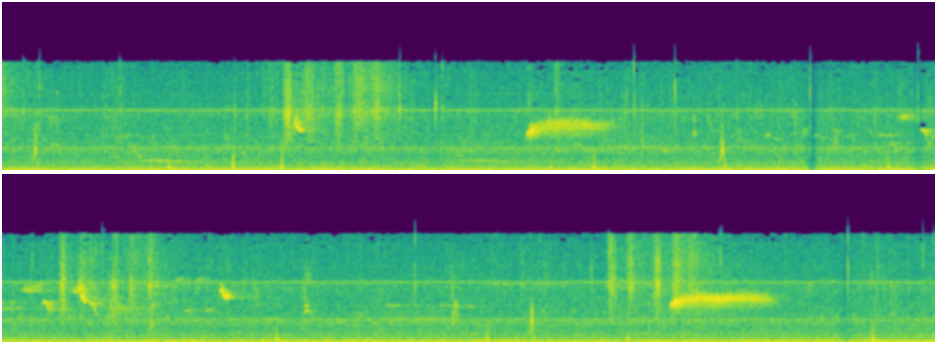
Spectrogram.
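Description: Wild birds calling around a seed patch: scattered short chirps and ticks, a few soft curved call notes, and two harsh buzzy notes about four seconds in and near the end, over a steady low hum.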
